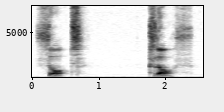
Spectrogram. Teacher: most say rp speakers and many people from england will do additional lip rounding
